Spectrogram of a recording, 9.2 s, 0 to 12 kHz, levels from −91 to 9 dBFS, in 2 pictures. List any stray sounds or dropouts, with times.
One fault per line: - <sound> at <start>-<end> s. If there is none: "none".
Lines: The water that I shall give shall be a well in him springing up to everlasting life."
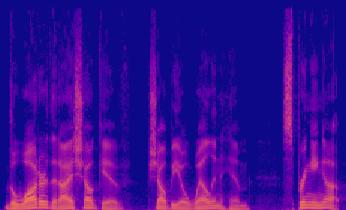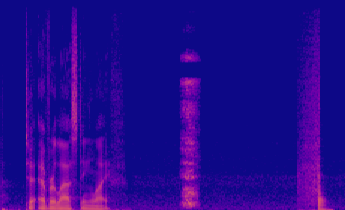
- sniff at 7.0-7.3 s
- thud at 8.6-9.1 s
